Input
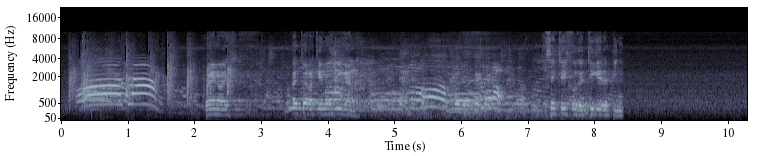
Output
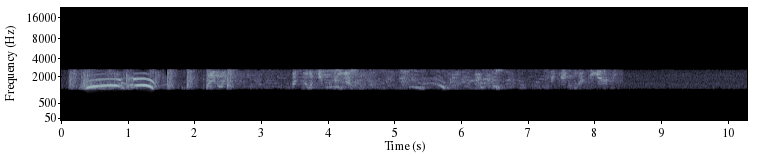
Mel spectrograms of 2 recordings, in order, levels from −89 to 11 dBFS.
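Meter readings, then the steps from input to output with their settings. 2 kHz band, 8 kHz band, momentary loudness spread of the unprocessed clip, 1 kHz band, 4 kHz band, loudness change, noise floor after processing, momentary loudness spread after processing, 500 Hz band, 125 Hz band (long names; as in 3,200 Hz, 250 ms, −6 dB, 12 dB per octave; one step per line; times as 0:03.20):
0.0 dB, below −40 dB, 14 LU, −5.0 dB, below −40 dB, −3.5 dB, −57 dBFS, 21 LU, below −40 dB, below −40 dB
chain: linear-phase brick-wall band-pass 1,200–2,600 Hz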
